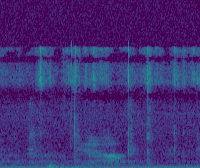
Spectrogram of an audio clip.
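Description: Quiet room tone with a steady low hum and a few faint, brief soft sounds, such as a breath or a murmur.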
